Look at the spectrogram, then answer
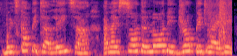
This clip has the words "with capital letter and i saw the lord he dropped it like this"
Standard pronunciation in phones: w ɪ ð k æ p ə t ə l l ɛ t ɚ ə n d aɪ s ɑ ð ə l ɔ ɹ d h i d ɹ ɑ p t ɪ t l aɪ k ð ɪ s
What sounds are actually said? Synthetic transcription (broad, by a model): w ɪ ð k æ p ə t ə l l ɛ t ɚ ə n aɪ s ɑ ð ə l ɔ d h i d ɹ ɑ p ɪ t l aɪ k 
